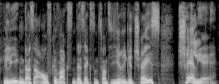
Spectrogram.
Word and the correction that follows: Ceglie: Man schreibt das C-E-G-L-I-E. – Hast du einen Italiener? – Anscheinend schreibt man es italienisch aus. Cellie. – Cellie. – Ja, Cellie. Chase Cellie.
